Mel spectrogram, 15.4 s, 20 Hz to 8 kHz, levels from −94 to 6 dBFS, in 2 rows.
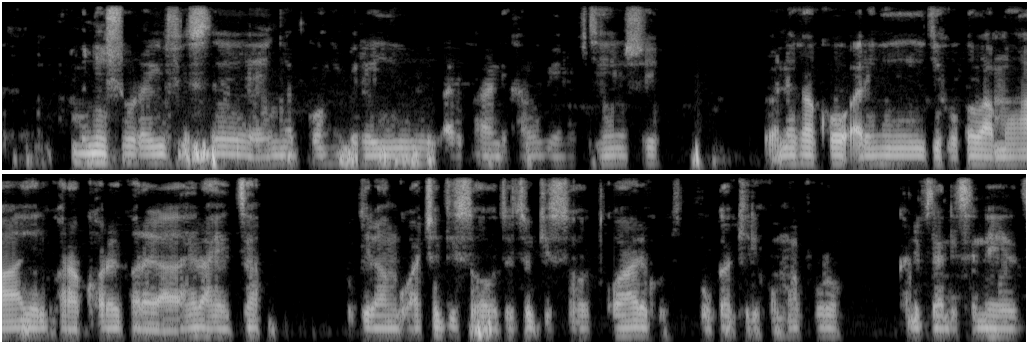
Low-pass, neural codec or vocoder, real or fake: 7.2 kHz; none; real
